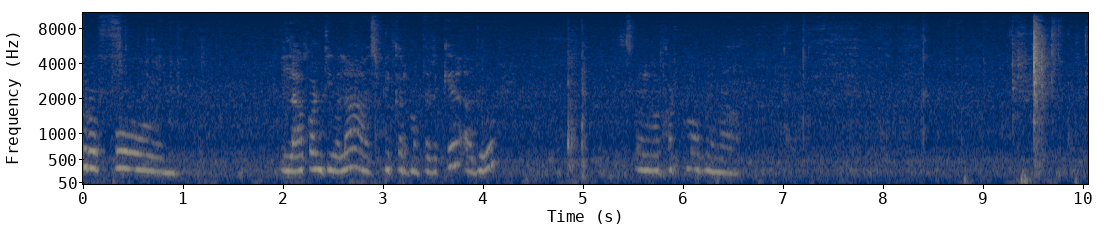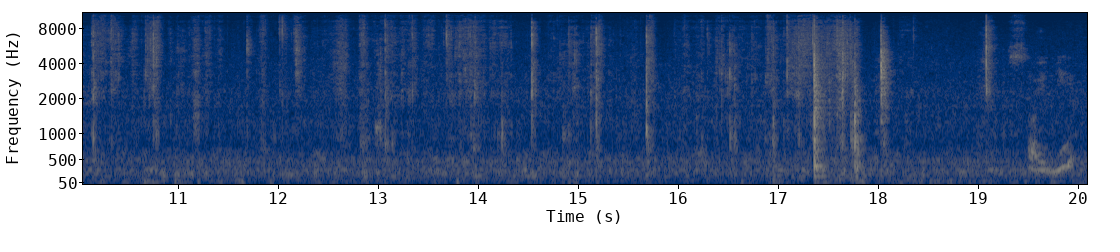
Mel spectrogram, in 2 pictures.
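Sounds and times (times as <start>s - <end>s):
packaging clicks and scrapes: 9.6s - 18.2s.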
